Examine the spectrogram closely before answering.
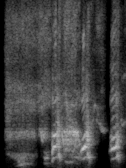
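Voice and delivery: high staccato cackle exhales; laughter breath. Shown as a demonstration. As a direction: push out staccato laughs until empty. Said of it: "And I'll do it again".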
